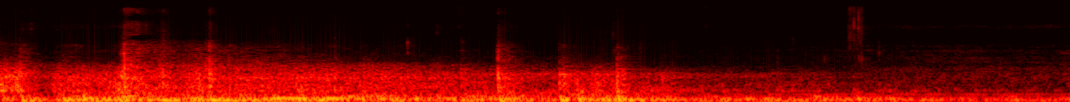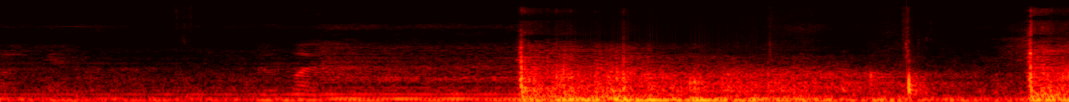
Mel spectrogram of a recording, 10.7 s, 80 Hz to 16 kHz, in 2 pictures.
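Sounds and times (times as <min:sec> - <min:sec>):
tanks firing on armored vehicles in a tank battle in Mariupol: 0:00.0 - 0:03.5, 0:07.9 - 0:09.8, 0:10.4 - 0:10.6
constant low rumbling roar: 0:00.0 - 0:10.6.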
